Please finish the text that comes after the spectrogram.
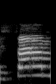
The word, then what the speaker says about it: thumb: So there is a difference between thumb and tum. Tham. This is thumb. Tum. T o m b.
